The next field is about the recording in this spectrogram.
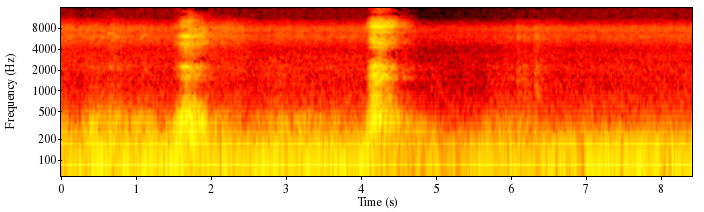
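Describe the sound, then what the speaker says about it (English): A scared person breathes hard, with two sharp, hissing breaths standing out against a steady background hiss and a fainter third one near the end. "He's breathing hard, bro."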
